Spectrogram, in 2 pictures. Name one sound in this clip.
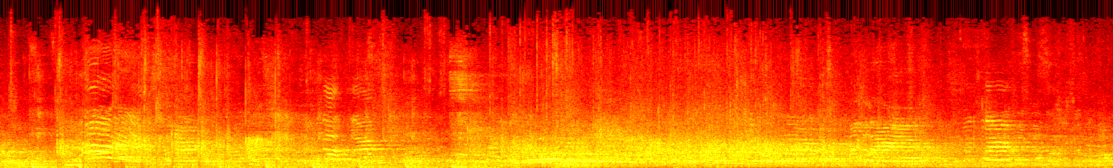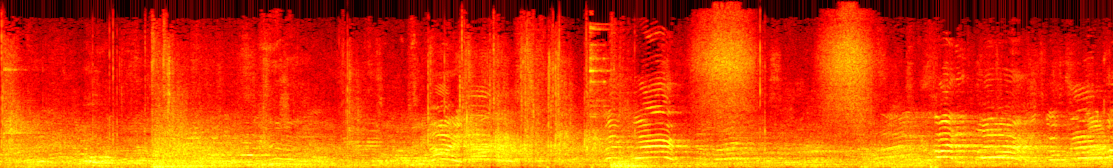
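A crowd of people chatters in a large echoing hall.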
